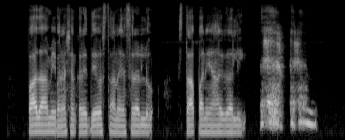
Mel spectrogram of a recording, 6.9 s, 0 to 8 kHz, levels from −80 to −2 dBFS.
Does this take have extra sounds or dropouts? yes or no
yes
